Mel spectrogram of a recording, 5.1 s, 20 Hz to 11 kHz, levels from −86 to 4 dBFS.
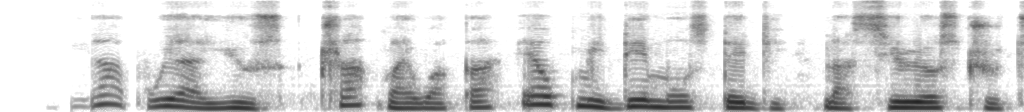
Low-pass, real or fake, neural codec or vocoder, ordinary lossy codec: none; fake; vocoder, 22.05 kHz, 80 mel bands, Vocos; none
